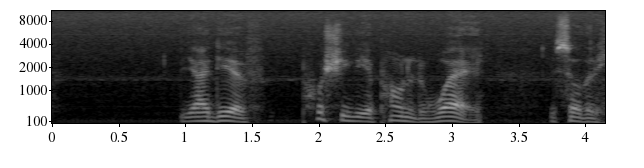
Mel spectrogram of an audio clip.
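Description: A man speaks loudly and firmly.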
